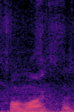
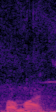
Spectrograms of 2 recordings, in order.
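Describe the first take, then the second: First: The word ends with an L sound. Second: The word ends without an L sound. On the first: The speaker calls it right. "It's pamakle" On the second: The speaker calls it wrong. "It's not pamake"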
